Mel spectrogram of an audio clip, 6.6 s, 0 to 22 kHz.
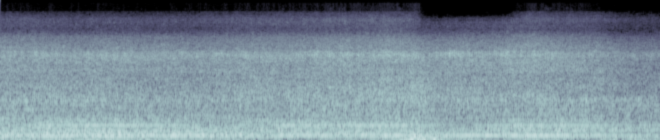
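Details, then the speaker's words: John Deere 7830 tractor diesel after replacing a seized VGT turbo actuator: steady even idle with constant low hum, no surging or misses; judged fixed. "we can safely probably say we got that fixed"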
